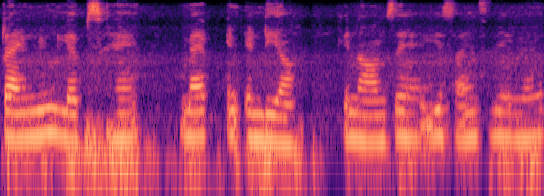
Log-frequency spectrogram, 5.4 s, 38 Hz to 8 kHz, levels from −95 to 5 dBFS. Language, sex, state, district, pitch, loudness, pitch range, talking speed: Hindi, male, Rajasthan, Jaipur, 180 Hz, -18 LUFS, 115-190 Hz, 145 wpm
